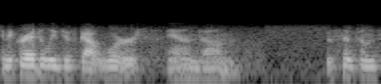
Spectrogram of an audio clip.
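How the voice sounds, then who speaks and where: At a moderate pace, a woman speaks with vocal fry in a very deep, low pitch. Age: 60s. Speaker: person with Parkinson's. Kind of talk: interview. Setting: webinar.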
